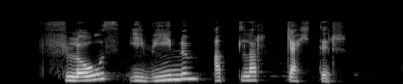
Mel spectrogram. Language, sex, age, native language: Icelandic, female, 30-39, Icelandic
